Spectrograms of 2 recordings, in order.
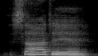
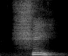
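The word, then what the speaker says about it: Sidhe: Master number 33, Sade. Ancient knowledge, help and dimensions. Oh, sorry, I pronounced it wrong again. She, S-H-E-E. It's spelled S-I-D-H-E, but you pronounce it she.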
